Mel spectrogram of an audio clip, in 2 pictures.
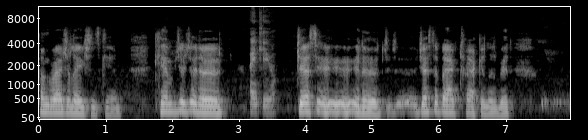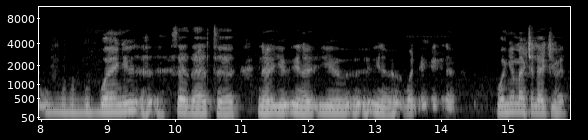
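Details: Stuttering in an adult man who says he is a person who stutters, with repeated part-word repetitions ("a a a a").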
